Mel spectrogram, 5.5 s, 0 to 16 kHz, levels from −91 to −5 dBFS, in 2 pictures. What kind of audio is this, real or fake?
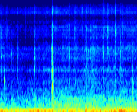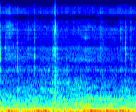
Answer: fake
